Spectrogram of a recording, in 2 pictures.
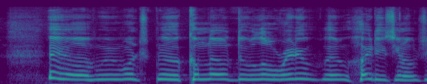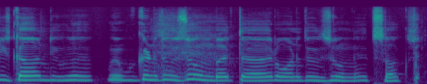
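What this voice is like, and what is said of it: Good impression of another speaker's voice. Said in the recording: “What do I sound like? ... when someone does a good impression of your voice”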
